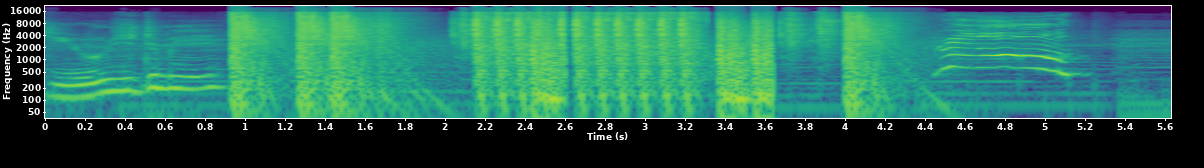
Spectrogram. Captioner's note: gun fight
